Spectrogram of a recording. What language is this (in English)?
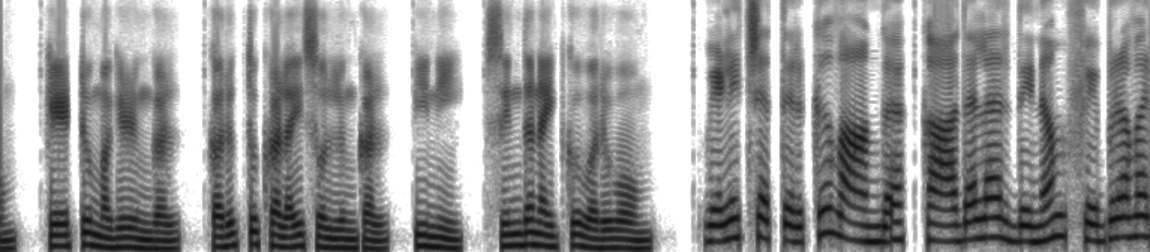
Tamil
